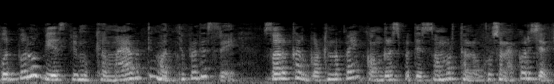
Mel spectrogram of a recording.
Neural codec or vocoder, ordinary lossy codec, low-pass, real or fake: vocoder, 24 kHz, 100 mel bands, Vocos; none; 7.2 kHz; fake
